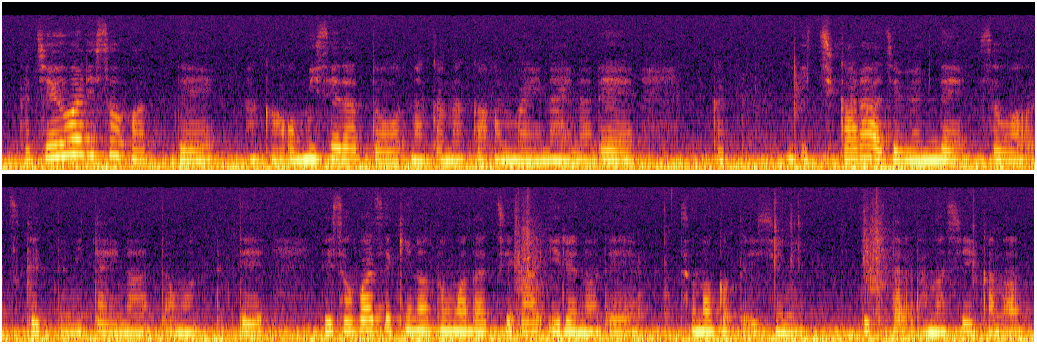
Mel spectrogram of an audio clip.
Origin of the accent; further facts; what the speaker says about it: Tokyo, Japan; 2年生で、出身は東京です。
